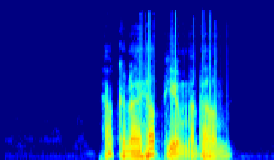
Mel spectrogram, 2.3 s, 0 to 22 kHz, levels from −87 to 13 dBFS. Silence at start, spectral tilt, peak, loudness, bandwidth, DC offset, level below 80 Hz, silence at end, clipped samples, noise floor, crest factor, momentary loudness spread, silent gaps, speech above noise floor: 0.85 s; -8.5 dB/octave; 0 dBFS; -18 LUFS; 16 kHz; under 0.1%; -42 dBFS; 0.4 s; under 0.1%; -74 dBFS; 20 dB; 13 LU; none; 57 dB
